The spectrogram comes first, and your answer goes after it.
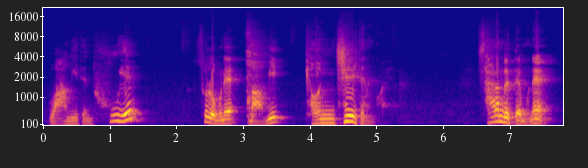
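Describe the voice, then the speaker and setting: A man's voice: medium pitch, darkish tone. A male pastor preaching a sermon with rhetorical questions to the congregation.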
